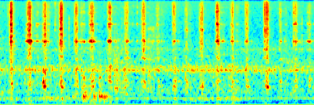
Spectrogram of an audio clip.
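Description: Faint, irregular scratching and clicking of Seramis clay granules as a plastic water-level indicator is pushed down into the mineral substrate of a plant pot.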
